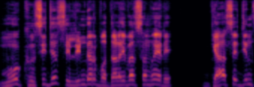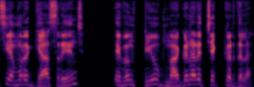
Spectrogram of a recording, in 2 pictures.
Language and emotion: Odia, happy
